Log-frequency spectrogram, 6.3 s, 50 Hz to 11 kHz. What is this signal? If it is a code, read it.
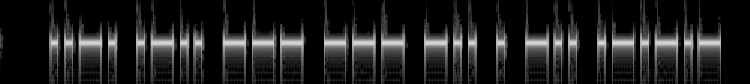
Morse code, heard as a keyed tone, about 20 wpm, 700 Hz. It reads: FLOODED.
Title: Sentences with 6-Word Phrases - 20wpm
